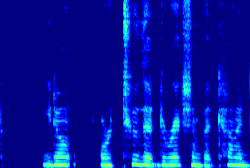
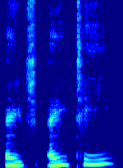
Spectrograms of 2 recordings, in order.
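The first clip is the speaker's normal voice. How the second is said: usual speaking voice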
